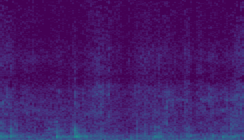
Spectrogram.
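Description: Wooden spoon stirring thick suji halwa (semolina, ghee-oil, milk and dry fruit) in a steel pot on the heat, with a few soft, short sounds from the mixture and spoon scattered through.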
